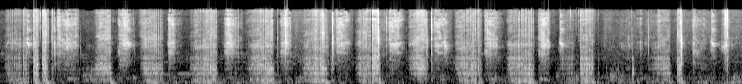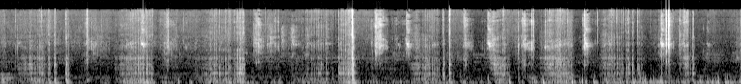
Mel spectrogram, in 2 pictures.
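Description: Knife blade shaving thin flakes off a bar of soap: repeated dry scraping strokes, about one to two a second, coming thicker in the first half and more spaced out later.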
